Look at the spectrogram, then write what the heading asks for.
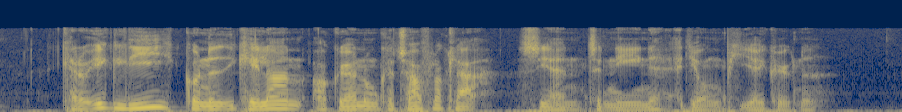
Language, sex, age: Danish, male, 55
